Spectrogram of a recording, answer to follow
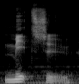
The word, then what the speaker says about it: metsu: The blade has the character for slay, pronounced metsu, which can also mean destruction in the Japanese language.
